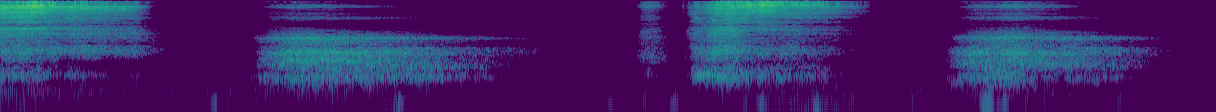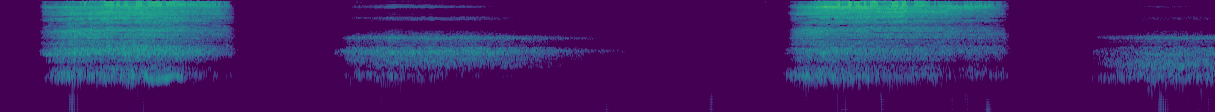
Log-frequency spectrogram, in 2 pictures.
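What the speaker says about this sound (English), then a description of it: "you can even just breathe in through the mouth, exhale through the nose" Slow, deep breaths during a guided breathwork session, about nine long airy breaths drawn in through the mouth and let out through the nose, each lasting a couple of seconds and separated by near silence, close and fairly loud.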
